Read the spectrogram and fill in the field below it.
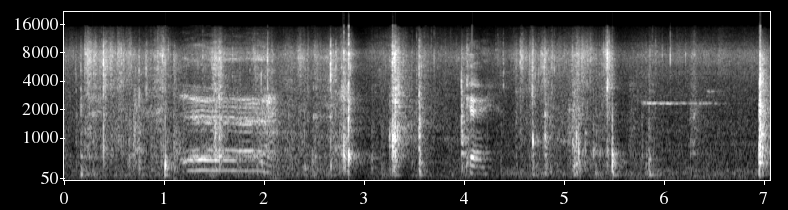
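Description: Cardboard rustles and scrapes as a box is torn open.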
